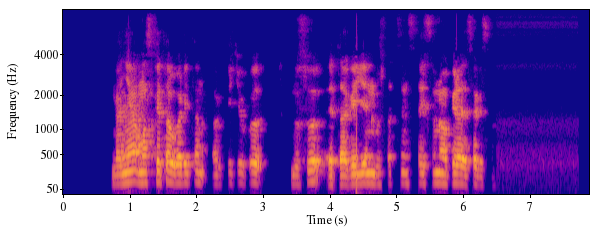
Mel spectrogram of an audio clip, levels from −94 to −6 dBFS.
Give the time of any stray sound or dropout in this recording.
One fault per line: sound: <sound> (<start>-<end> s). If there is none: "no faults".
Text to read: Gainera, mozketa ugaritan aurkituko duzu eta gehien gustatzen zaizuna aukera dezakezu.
no faults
